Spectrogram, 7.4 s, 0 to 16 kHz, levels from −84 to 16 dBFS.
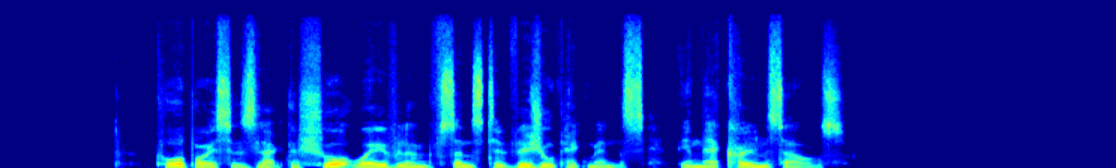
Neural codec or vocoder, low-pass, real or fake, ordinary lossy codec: codec, 44.1 kHz, 2.6 kbps, SNAC; 14.4 kHz; fake; none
